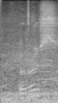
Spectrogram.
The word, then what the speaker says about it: Urus: the right lane right or is that you pronounce it uru Urus I got the SUV on this one that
